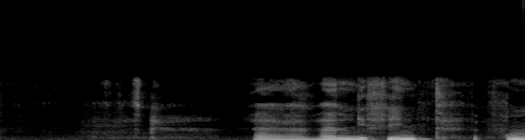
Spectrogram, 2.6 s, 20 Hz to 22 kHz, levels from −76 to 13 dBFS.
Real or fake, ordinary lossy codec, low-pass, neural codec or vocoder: fake; none; 9.9 kHz; autoencoder, 22.05 kHz, a latent of 192 numbers a frame, VITS, trained on one speaker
